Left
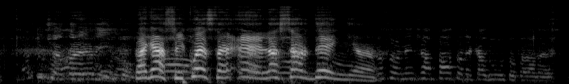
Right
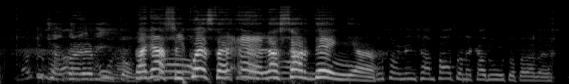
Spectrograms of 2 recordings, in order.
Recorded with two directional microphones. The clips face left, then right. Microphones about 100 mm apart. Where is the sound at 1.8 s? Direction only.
35° right (ahead or behind).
